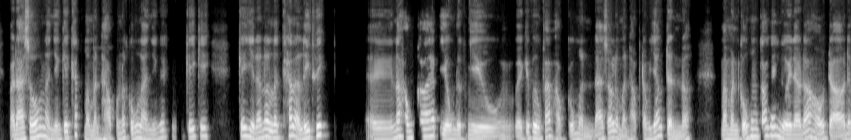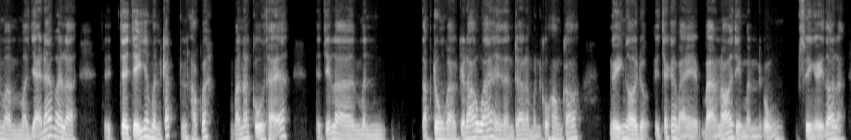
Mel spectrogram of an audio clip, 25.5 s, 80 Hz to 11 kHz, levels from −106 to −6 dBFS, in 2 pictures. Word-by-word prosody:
Và - - +1
đa 120 +3 +4
số 155 +9 +4
là 190 - +1
những 110 -3 -1
cái 150 - +4
cách 220 +4 -4
mà 115 - -1
mình 100 -1 -2
học 105 -2 -3
nó 145 - -1
cũng 135 +2 +1
là 135 -5 +1
những 110 +3 -5
cái 165 - -3 0.3
cái 175 +1 0
cái 190 0 -1 0.4
cái 195 - +3
gì 155 - +5
đó 140 +1 +2
nó 175 +4 +4
l 155 -2 +5
khá 205 - +2
là 200 - +5
lý 135 +7 +4
thuyết. 215 +1 +5 0.7
Ừ, 125 +1 -1
nó 175 - +3
hông 155 -1 +2
có 175 0 +1
áp 190 0 +2
dụng 110 -1 +4
được 110 -1 -2
nhiều 100 -2 +2 0.2
về 100 0 0
cái - - +2
phương 140 -3 +5
pháp 170 +6 -1
học 100 -2 -6
của 110 - -1
mình, 110 -6 -3
đa 125 - 0
số 145 +3 +1
là 155 - 0
mình 100 -6 -4
học 95 -2 -7
trong 120 - -3
giáo 175 +6 +3
trình 100 -1 +3
nữa. 105 +6 -2 0.5
Mà 110 - 0
mình 110 -1 +1
cũng - - +4
hông 180 -1 +1
có 185 +1 +2
cái 200 0 +3
người 115 -10 +5
nào 110 0 +3
đó 135 - +2
hỗ 140 -3 +2
trợ 100 +2 +3
để 125 - 0
mà 120 -3 -2
-mà 105 0 -4
giải 100 0 0
đáp 185 +5 +1
hay 155 -3 +2
là 120 -4 0 0.7
ch - - 0
chỉ 110 +7 +7
cho 180 - +5
mình 135 -6 0
cách 195 +11 -1 0.3
học 115 -4 -6
á, 165 - +3 0.4
mà 115 - -2
nó 135 +4 0
cụ 105 +2 +3
thể 115 - 0
á. 185 - 0 0.5
Thì 150 - -9
chỉ 125 - 0
là 110 -6 0
mình 105 -1 -4 0.6
tập 100 - -3
trung 125 -1 +3
vào 110 -4 -1
cái 125 - +2
đó 140 +3 +2
quá 160 +2 +2
thì 115 - -1
thành 100 -2 -4
ra 115 +2 -1
là 115 - -2
mình 95 -1 -7
cũng 105 - -2
hông 120 -2 -3
có 140 +5 -2 0.5
nghỉ 100 -4 +2
ngơi 120 -5 +3
được. 100 +2 -4
Thì - - -5
chắc 140 - -3
á 150 - +2
bà 125 - -2 0.2
bạn - - -1
nói 115 +7 +2
thì 110 - 0
mình 90 -2 -5
cũng 125 +3 -3 0.2
suy 110 -1 0
nghĩ 100 - -1
tới 120 +3 +2
là, 130 -4 -3
120 Hz, 270 wpm, -23 LUFS, 105-150 Hz, 0.7 s, chỉ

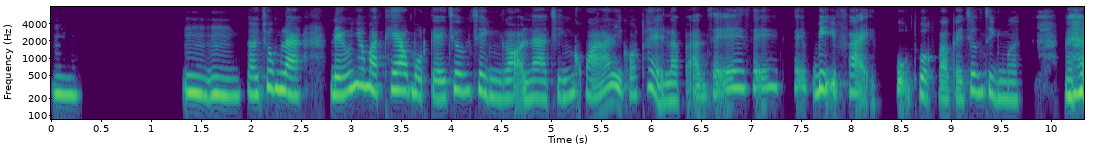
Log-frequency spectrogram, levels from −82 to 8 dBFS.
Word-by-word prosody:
Ừm. 230 -2 +1 1.0
Ừm, 245 -3 +4
ừm. 220 -1 +1
Nói 230 -1 +1
chung 290 +1 +4
là 225 -4 +4 0.2
nếu 235 +3 +4
như 330 +1 +5
mà 270 -4 +4
theo 275 -1 +4
một 230 -4 -1
cái 200 -1 0
chương 270 -1 0
trình, 235 -7 -1
gọi 205 +1 0
là, 205 0 -1
chính 210 +3 -4
khóa 225 -9 -2
thì 155 - +3
có 225 - -6
thể 295 - 0
là 180 0 -1
bạn 105 0 -4
sẽ 295 - 0
sẽ 300 +1 -2 0.2
sẽ 305 - -4
bị 290 +7 +3
phải - - -1 0.2
phụ - - -1
thuộc - - -2
vào - - -2
cái - - -4
chương 260 -2 -1
trình 210 -6 -3
mà 190 0 -4 0.5
ng 215 - +4
235 Hz, 210 wpm, -23 LUFS, 215-275 Hz, 1.0 s, như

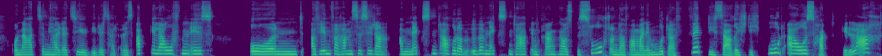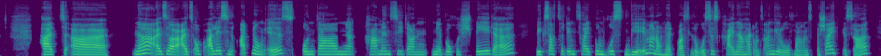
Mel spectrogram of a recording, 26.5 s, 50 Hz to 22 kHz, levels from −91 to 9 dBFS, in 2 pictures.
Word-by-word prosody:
und 165 0 -2
da 170 0 +1
hat 170 0 -5
sie 185 - -8
mir 170 -1 -3
halt 165 -1 -2
erzählt, 160 0 -4
wie 145 - -4
das 160 +1 -7
halt - - -15
alles 145 0 -8
abgelaufen 230 -1 0
ist. 220 0 0 0.5
Und 190 -1 +3 0.2
auf 190 0 -1
jeden 215 +1 +3
Fall 210 -2 -2
haben 200 +2 0
sie 220 +2 -4
sie 220 +1 -2
dann 185 -3 0 0.2
am 185 -1 -1
nächsten 225 +4 -2
Tag 225 - 0
oder 220 -3 +1
am 185 - -4
übernächsten 210 0 -2
Tag 190 0 -2
im 185 -1 -4
Krankenhaus 185 0 -2
besucht 265 - -1
und 175 -2 0
da 155 -2 -1
war 160 - +1
meine 155 0 0
Mutter 170 -5 -1 0.2
fit, 335 +1 +2
die 170 -3 -2
sah 150 -1 +3
richtig 150 0 -5
gut 275 0 0
aus, 235 0 +4
hat 150 -1 +1 0.2
gelacht, 160 - +1 0.6
hat, 185 -1 +6 0.2
äh 175 -4 +6 0.4
ne? 230 +7 +5
Also, 195 +2 +4
als 185 -1 +5
ob 205 0 -2
alles 210 +2 +4
in 185 - -3
Ordnung 205 -9 0
ist. 185 +11 0
Und 190 0 0
dann 195 -1 +2 0.2
kamen 195 +2 0
sie 205 -1 -7
dann 180 -1 -3
'ne 185 -2 -2
Woche 185 0 -4
später. 195 - 0 0.3
Wie 180 - +3
gesagt, 205 +1 -1
zu 200 - -6
dem 190 +1 -2
Zeitpunkt 195 -2 -1
wussten 200 -3 -1
wir 175 -2 +2
immer 255 +3 +1
noch 190 - +1
nicht, 155 -3 -2
was 150 0 -1
los 145 +3 -4
ist. 205 -2 -3
Keiner 175 +1 0
hat 175 -1 -1
uns 140 0 -11
angerufen 170 -6 -2
und 145 - -5
uns 145 -1 -9
Bescheid 235 - -1
gesagt. 230 - -1
190 Hz, 190 wpm, -23 LUFS, 170-210 Hz, 0.6 s, hat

